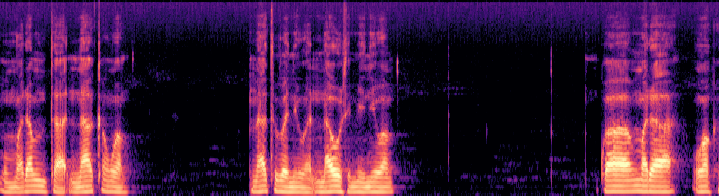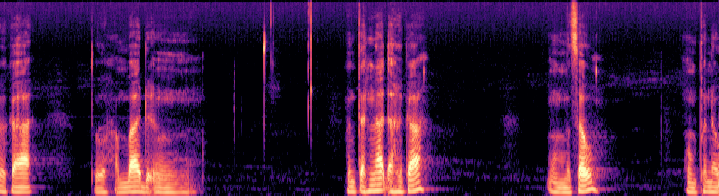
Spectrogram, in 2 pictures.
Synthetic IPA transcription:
mu˨ma˨da˦mu˨nta̰˨na˦ka˦nwa˦ŋ˨ | na˦tu˦va˨ni˨wa˨n˨na˦wu˦ɬi˨mi˦ni˦wa˦ŋ | kʷa˦ma˦da˦wa˦ŋka˨ka˦ | to˨ha̰˨mba˦dḭ˨ | mu˨nta˨ɬna˦da˨hi˨lka˦ | mu˨nmu˨t͡sa˦u˦ | mu˨npu˦na˨

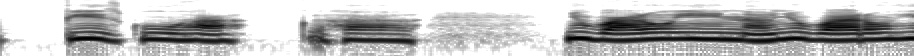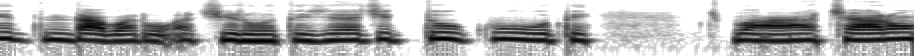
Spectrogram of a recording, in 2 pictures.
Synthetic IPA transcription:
pi˦˨skuː˦˨ɦa˧ | ha˧ | ɲũ˦βa˨˧ɾõ˦ĩ˦˧nã˨˧ɲũ˦βa˧ɾõ˦ɦĩ˦t̪e˧nd̪a˦˨βa˧ɾo˧˨a˧t͡ʃi˧ɾo˧t̪e˧t͡ʃt̪a˦t͡ʃi˧t̪u˦kuː˦t̪e˧ | βa˨ʔa˧t͡ʃa˧ɾõ˦

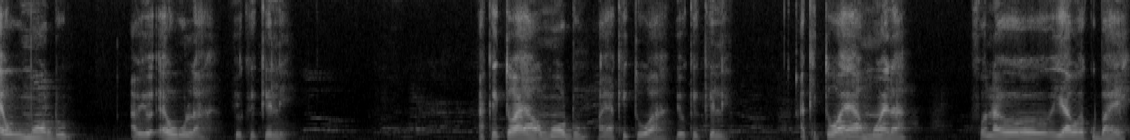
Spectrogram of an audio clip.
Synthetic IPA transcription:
ɛ˦wu˦mɔ̃˦ɖʊ˦ | a̰˨jɔ˨ʔɛ˦wu˦la˨jo˨ke˨ke˦le˨ | a˨ke˨t̪ɔ˨˦a˦ja˦wɔ˨mɔ̃˨ɖʊ˦a˨ja˨ki˨t̪o˨wa˦jo˨ke˨ke˦le˨ | a̰˨ki˨t̪ʊ˨wa˦ja˦˨mɔ̃˨ɛ˦ɖa˦˨ | fɔ˨nã˦ɔ˦ja˦wɛ˦ku˦ba˦jɛ˦

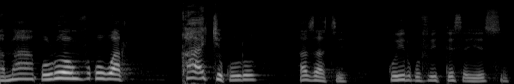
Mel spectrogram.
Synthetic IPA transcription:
a˨ma˦ku˧ɾo˦ŋfu˦ku˦wa˦t̚ | ka˦kʲi˨ku˨ɾo˦ | a˦za˨te˨ | ku˦ji˦ɾku˨fi˦˨te˦sa˨je˦su˨

